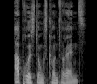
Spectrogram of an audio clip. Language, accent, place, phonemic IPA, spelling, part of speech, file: German, Germany, Berlin, /ˈapʁʏstʊŋskɔnfeˌʁɛnt͡s/, Abrüstungskonferenz, noun, De-Abrüstungskonferenz.ogg
- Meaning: 1. Conference on Disarmament 2. disarmament conference (in general)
